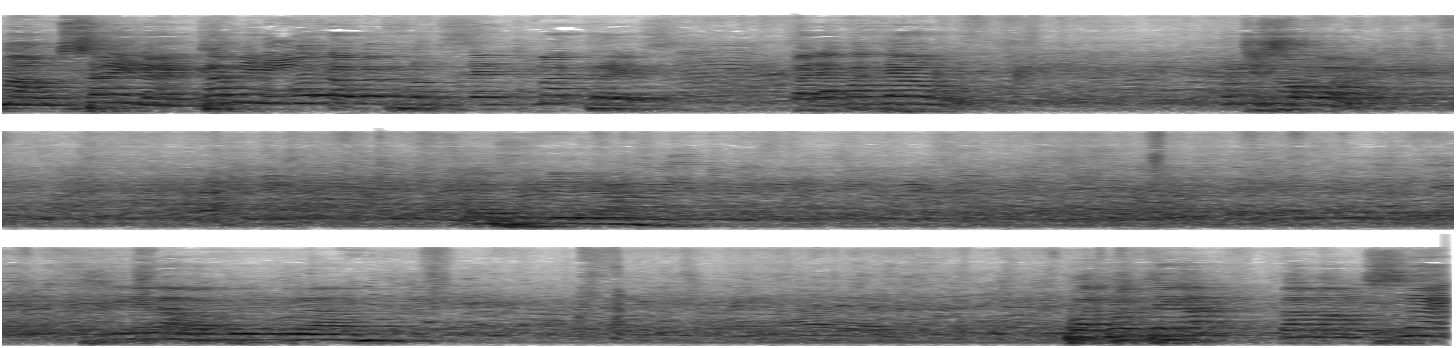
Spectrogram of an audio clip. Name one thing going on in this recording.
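A crowd of men and women talks and murmurs all around in a large echoing hall.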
